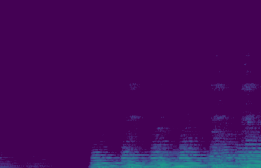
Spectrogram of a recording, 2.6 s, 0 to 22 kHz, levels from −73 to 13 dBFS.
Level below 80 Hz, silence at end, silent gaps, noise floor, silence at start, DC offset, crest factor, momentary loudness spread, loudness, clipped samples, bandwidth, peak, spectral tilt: -52 dBFS; 0 s; none; -67 dBFS; 0.9 s; under 0.1%; 16 dB; 9 LU; -31 LUFS; under 0.1%; 14.5 kHz; -16 dBFS; -7.5 dB/octave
